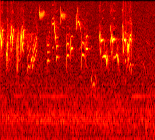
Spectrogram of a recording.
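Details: Bobolink singing in grasslands and fields in Wisconsin, a quick bubbling, gurgling run of varied high twangy and whistled notes tumbling up and down for nearly three seconds before a quiet pause.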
